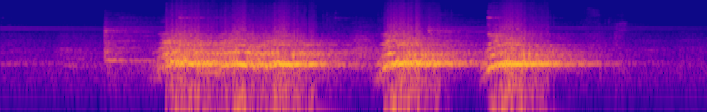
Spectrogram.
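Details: Pet dog's watchdog bark after the doorbell rings, running to the door to tell the owner someone has come and tell the visitor it is noticed; a brief doorbell-like tone, then three loud, harsh barks spaced roughly half a second apart.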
